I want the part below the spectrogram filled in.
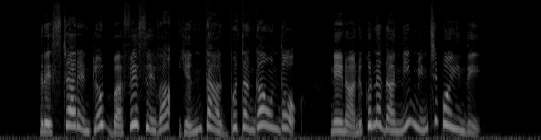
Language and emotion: Telugu, surprised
